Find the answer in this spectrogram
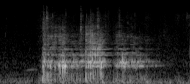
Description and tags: Rolling Can 27
Sounds made by rolling cans of various sizes and types along a concrete surface.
